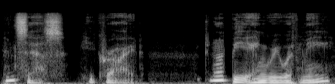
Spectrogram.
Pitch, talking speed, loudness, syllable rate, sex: 110 Hz, 160 wpm, -16 LUFS, 4.2 syllables/s, male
